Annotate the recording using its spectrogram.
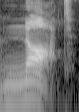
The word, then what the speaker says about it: naught: Take the Y off the end, and you're left with the word not. And that is a synonym of our word nothing. Not means nothing when it's spelled N-A-U-G-H-T.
